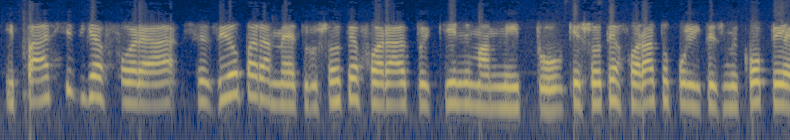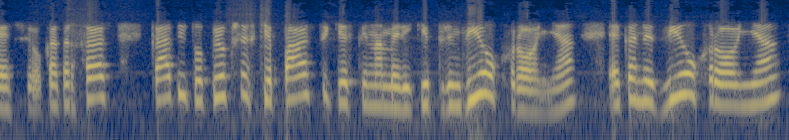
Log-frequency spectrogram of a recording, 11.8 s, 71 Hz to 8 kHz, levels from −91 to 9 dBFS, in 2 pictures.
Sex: female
